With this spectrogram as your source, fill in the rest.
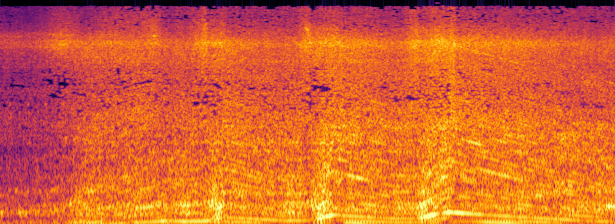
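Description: A six-cylinder car engine revs repeatedly, rising and falling in pitch in several throttle blips over a steady idle, close by with no voices.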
